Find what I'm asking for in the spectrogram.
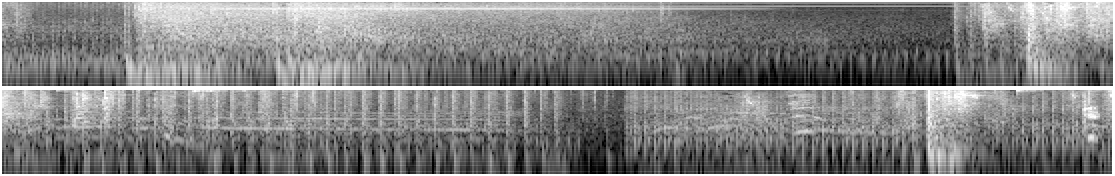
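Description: Heavy automatic gunfire rattles through a Ghost Recon Wildlands firefight, dense sustained bursts broken by a short lull and then sharp, loud volleys, with voices calling out over the shooting.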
